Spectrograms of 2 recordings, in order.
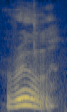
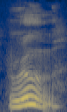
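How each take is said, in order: No difference in how they are said.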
